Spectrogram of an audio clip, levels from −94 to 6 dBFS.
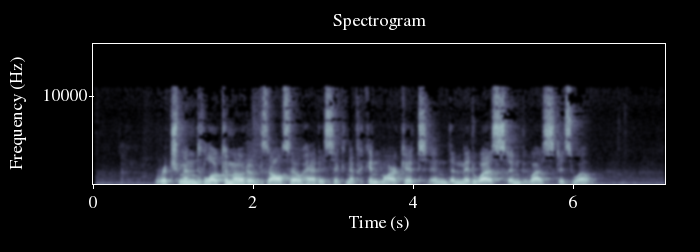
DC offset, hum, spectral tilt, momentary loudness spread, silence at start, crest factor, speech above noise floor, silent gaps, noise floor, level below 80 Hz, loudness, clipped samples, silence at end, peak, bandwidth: under 0.1%; none; -4.5 dB/octave; 9 LU; 0.8 s; 16 dB; 35 dB; none; -52 dBFS; -50 dBFS; -17 LUFS; under 0.1%; 0.85 s; -2 dBFS; 11.5 kHz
